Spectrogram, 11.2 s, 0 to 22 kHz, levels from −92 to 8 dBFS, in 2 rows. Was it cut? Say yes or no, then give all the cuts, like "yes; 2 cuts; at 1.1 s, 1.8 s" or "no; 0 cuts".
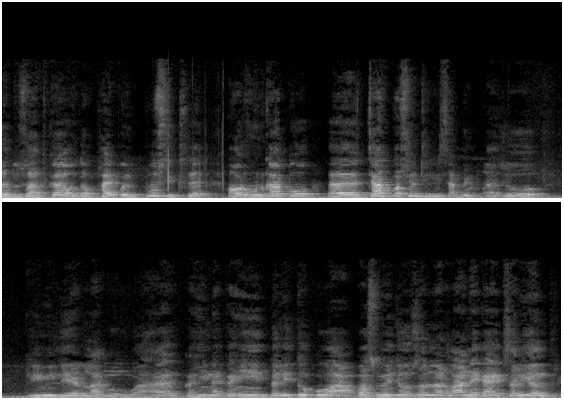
yes; 1 cut; at 4.8 s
